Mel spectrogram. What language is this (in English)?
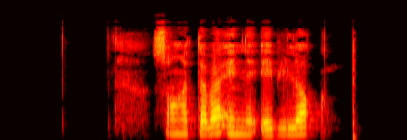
Eton (Cameroon)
